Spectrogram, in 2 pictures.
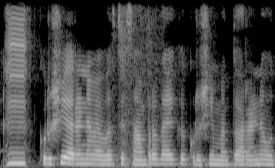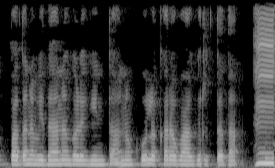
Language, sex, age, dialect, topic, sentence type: Kannada, female, 25-30, Central, agriculture, statement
